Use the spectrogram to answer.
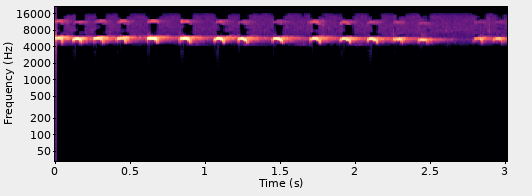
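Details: Common kingfisher in Wittlich, 2017, near a river: a rapid run of piercing high whistles, about five per second, evenly spaced with one short pause, clear over a quiet background.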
